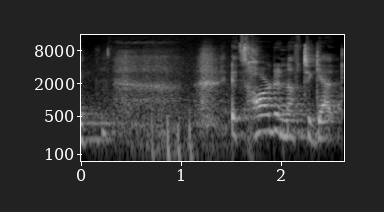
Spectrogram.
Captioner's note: sighs heavily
